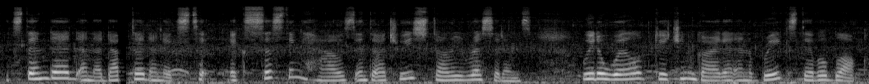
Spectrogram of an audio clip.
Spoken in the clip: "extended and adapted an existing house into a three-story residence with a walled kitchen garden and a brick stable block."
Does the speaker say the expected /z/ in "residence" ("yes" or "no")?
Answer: no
